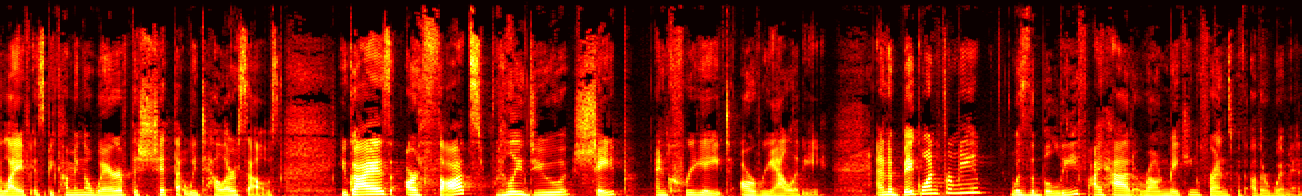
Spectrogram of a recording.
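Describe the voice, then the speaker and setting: A woman with a Western Canadian accent at a moderate pace and medium pitch, her tone bright and sharp, her intonation lively, on a very clean recording with a silent background. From western Canada (Alberta and British Columbia). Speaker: podcast host. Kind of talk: solo podcast monologue.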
